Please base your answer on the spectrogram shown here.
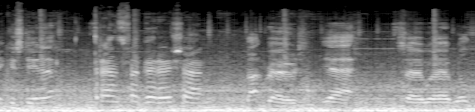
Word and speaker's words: Transfăgărășan: Transfăgărășan.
